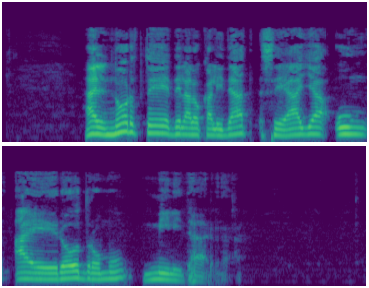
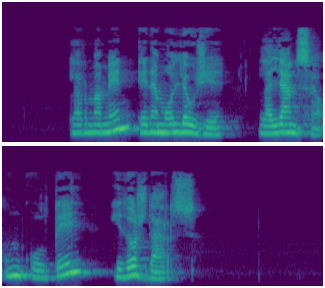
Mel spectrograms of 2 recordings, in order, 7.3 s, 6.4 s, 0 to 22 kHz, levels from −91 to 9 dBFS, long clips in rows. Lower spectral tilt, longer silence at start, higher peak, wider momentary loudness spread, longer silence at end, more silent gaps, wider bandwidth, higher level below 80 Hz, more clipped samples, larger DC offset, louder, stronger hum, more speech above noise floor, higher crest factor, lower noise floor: about the same, -5 dB/octave vs -4 dB/octave; first, 0.85 s vs 0.7 s; about the same, -6 dBFS vs -8 dBFS; about the same, 12 LU vs 10 LU; first, 1.6 s vs 1.3 s; neither; about the same, 11.5 kHz vs 11.5 kHz; first, -62 dBFS vs -80 dBFS; neither; neither; first, -23 LUFS vs -27 LUFS; neither; about the same, 52 dB vs 54 dB; about the same, 20 dB vs 22 dB; second, -75 dBFS vs -81 dBFS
